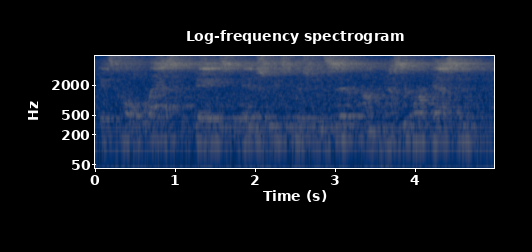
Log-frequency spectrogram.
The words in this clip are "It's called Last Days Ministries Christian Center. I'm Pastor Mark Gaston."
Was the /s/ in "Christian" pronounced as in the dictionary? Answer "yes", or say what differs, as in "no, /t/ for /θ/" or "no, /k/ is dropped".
no, /s/ is dropped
